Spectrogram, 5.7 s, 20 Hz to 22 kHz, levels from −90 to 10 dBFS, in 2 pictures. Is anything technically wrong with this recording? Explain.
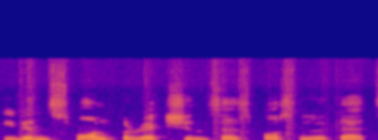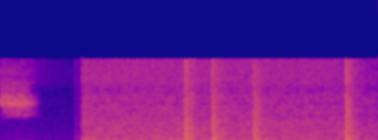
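Yes. Noise suppressor artifacts run through the whole speech clip. The suppressor pulls noisy bands down by about 5 dB frame by frame, so the background sinks in gaps and swells under speech, pumping audibly. On a spectrogram the noise floor dips between syllables. This is most noticeable after the room noise rises by about 14 dB around 3.5 s, ending about 9 dB below the speech.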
